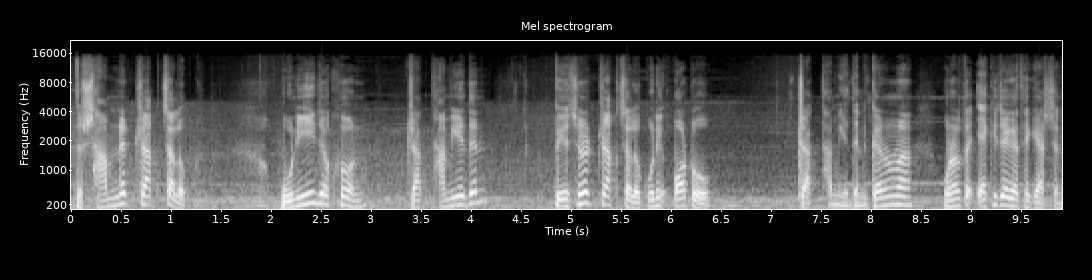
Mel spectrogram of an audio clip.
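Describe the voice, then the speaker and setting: A man with a Bangladeshi accent narrates paranormal incidents in a conversational, suspenseful way, explaining and repeating details as he goes. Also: on the high side. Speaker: horror story narrator. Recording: faint music behind the voice. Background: faint background music.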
